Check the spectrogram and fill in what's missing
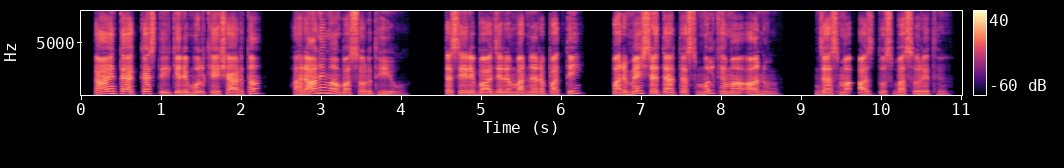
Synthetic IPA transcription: t̪ãːẽt̪ɛːkɐst̪ikeɾemʊlkʰeɪʃaːɾt̪ã | hɐɾaːñimãbɐsoːɾd̪ʰʱɪjo | t̪ɛseːɾebaːd͡ʒeɾɛmɐɾneɾapɐt̪ːi | pɐɾmeːʃɾɛt̪ɛt̪ɛːsmʊlkʰemãʔaːnu | d͡ʒɛːsmãɐst̪ʊsbɐsoɾeːt̪ʰ

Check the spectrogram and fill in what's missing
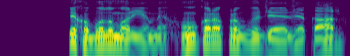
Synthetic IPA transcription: t̪eːkʰɔboːlomɐɾɪjəmɛ̃hũkɐɾapɾɐbuɛd͡zɛːd͡zɛːkaːɾ

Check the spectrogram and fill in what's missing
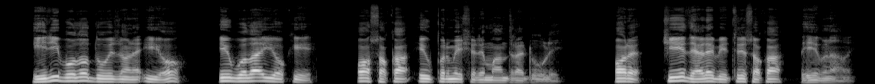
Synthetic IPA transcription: ɦiːɾiboːlɔd̪oːid͡zaːɽ̃ɛ̃ʔɪjɔ | eːuboːlaɪjɔki | ɔsɔkaʔeːupɐɾmeːʃːɛmãːnd̪ɾaɖʱo̰ːɭe | ɔɾt͡ʃeːd̪ʱɛːɭɛbʱet̪ɾesɔkabʱeːbəɽ̃ã̰ːʋɛ

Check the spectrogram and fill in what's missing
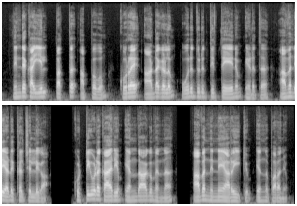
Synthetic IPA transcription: ninde̞kɐjːilpɐt̪ːɨʔɐpːɐʋum | kure̞ɐɽɐɣɐɭumo̞ɾud̪uɾut̪ːit̪ːe̞ːnume̞ɽut̪ːɨ | ɐʋɐnde̞ɐɽukːɐlt͡ɕe̞lːuɣɐ̰ | kuʈːijuɽe̞kaːɾjɐme̞nd̪aːɣume̞nːɨ | ɐʋɐnninːe̞ɐrijikʲːume̞nːupɐrɐɲːu

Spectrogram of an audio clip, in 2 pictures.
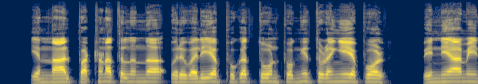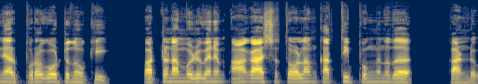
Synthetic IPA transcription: e̞nːaːlpɐʈːɐɳɐt̪ːilninːɨo̞ɾuʋɐlijɐpuɣɐt̪ːuːɳpoŋːit̪ːuɽɐŋːijɐpːo̞ːɭ | benjaːmiːnɐrpurɐɣoːʈːɨno̞ːkːi | pɐʈːɐɳɐmːuɻuʋɐnumaːɣaːɕɐt̪ːo̞ːɭɐmkɐt̪ːipːoŋːunːɐðɨ | kɐɳɖu

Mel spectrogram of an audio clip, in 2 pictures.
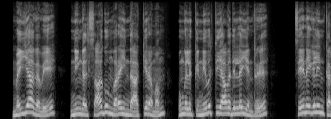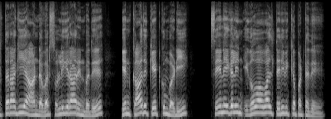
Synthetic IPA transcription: mɛjːaːɣɐʋeː | niːŋɡɐɭsaːɣɯmʋɐɾɐɪnd̪ɐːkːɪɾɐmɐm | ʊŋɡɐɭɯkːɯnɪʋɪɾt̪ːɪjaːʋɐðɪlːɐɪɛndrɯ | seːnɐɪɣɐɭɪnkɐɾt̪ɐɾaːɣɪjɐaːɳɖɐʋɐɾsɔlːɯɣɪraːɾɛnbɐðɯ | ɛnkaːðɯkeːʈ̚kɯmbɐɽi | seːnɐɪɣɐɭɪnjʔɛɣoːʋaːʋaːlt̪ɛɾɪʋɪkːɐpːɐʈːɐðɯ̰

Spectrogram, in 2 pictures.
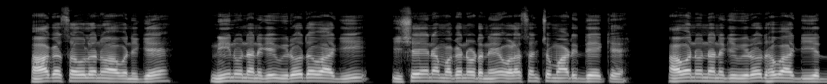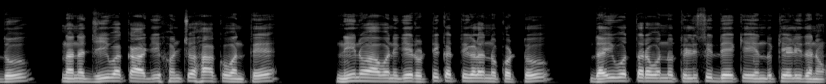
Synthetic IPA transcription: aːɡɐsɐwlɐnuɐʋɐniɡe̞ | niːnunɐnɐɡe̞ʋiɾɔːd̪ʱɐʋaːɡiː | ʃɐjɐnɐmɐɡɐnɔːɽɐne̞ɔɭɐsɐɲt͡ʃumaːɽid̪ːeːke̞ | ɐʋɐnunɐnɐɡe̞ʋiɾɔːd̪ʱɐʋaːɡijed̪ːu | nɐnːɐd͡ʒiːʋɐkːaːɡihoɲt͡ʃuɦaːkuʋɐnt̪e̞ | niːnuɐʋɐniɡe̞ɾoʈːikɐt̪ːiɡɐɭɐnːukoʈːu | d̪ɐjʋot̪ːɐɾɐʋɐnːut̪iɭisid̪ːeːkeːnd̪uke̞ːɭid̪ɐnu

